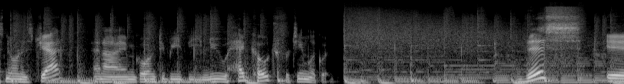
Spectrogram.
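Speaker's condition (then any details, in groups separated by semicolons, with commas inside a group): No condition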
